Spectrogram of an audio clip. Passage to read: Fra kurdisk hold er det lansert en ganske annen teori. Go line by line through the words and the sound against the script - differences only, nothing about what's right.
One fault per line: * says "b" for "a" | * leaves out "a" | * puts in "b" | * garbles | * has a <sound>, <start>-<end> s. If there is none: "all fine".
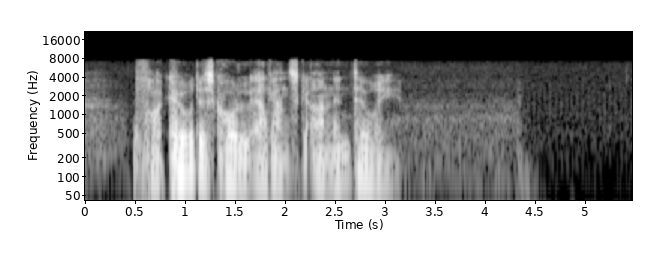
* leaves out "det lansert en"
